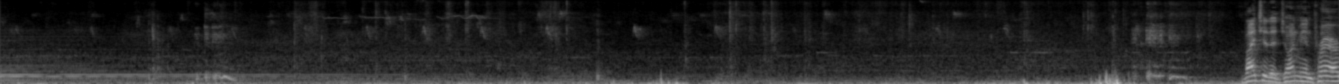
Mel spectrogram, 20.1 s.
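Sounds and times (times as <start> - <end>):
hymn music: 0.0 - 7.6
birds chirping: 0.0 - 20.0
dove cooing: 2.2 - 5.0.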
